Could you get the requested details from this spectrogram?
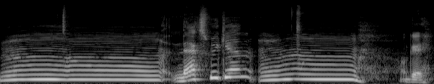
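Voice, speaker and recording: The recording is very clean with a silent background. A put-on character voice speaks at a fairly high pitch. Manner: hesitant, reluctant.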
